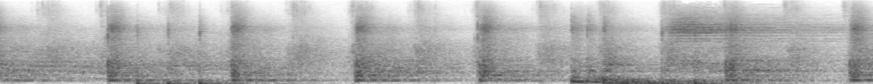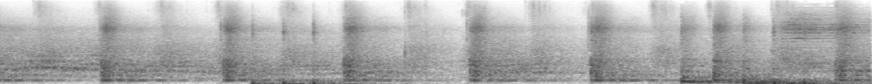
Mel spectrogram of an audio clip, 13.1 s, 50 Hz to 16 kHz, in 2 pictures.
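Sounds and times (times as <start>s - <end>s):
band backing music: 0.0s - 13.0s
heavy percussion beat with cymbal: 0.8s - 13.0s.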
